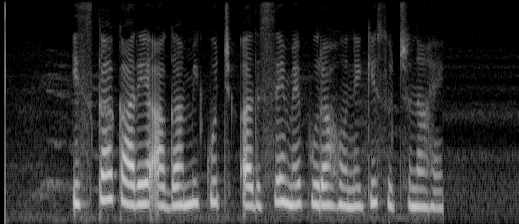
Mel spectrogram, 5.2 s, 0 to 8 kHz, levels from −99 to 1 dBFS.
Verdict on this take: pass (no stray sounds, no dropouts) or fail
pass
